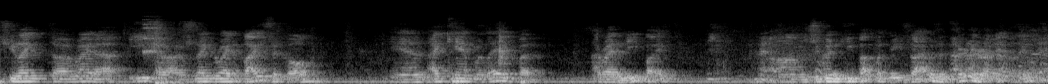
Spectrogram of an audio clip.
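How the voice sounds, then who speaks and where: Audible room echo and noticeable background noise surround a man of medium pitch. He talks at a fairly quick pace with fairly even intonation and long, frequent pauses. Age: 60s. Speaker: stand-up comedian. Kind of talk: stand-up. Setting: stage with audience. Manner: halting, many fillers.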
